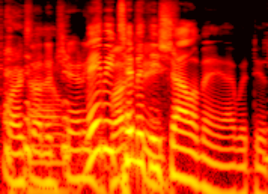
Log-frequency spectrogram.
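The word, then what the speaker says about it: Timothée: here's the remains of Timothy sh bones rattling around in a pencil case little tiny pencils why do people say his name is timot it's a French it's a French spelling no who's saying timot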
